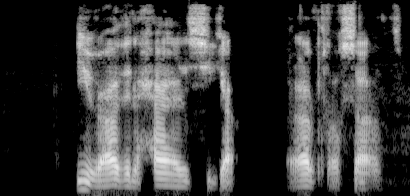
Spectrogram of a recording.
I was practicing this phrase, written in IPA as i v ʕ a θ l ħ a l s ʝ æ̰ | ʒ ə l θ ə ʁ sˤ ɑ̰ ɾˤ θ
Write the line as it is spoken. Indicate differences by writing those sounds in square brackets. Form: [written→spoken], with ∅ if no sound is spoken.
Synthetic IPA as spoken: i v ʕ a [θ→ð] l ħ a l s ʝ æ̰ | [ʒ→ʁ] ə [l→ɾ] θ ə ʁ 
